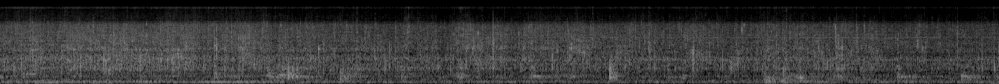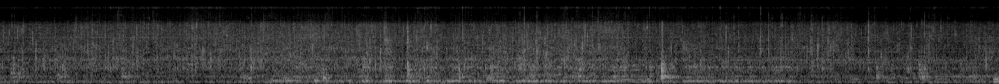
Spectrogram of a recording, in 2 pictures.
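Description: Minced beef frying in a pan with onion and ginger-garlic paste gives a steady, close sizzle that continues evenly throughout, with faint stirring noises and no voices.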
